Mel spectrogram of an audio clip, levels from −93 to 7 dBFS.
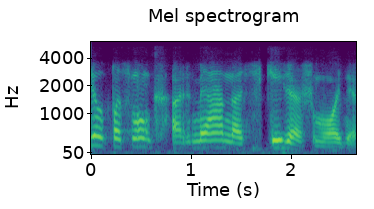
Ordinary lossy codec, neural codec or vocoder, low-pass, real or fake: AAC, 48 kbps; codec, 16 kHz, 2 kbps, FunCodec, trained on Chinese and English, 25 frames a second; 5.4 kHz; fake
